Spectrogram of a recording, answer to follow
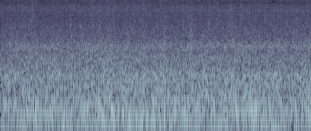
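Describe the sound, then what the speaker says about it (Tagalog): Heavy rain pouring down during a storm, a dense, loud, continuous broadband hiss and patter with no breaks, close and steady throughout, no voices. "Lakas ng ulan ngayon dito mga darling."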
